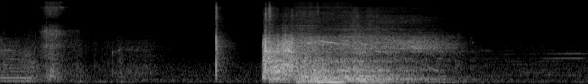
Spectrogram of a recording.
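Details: 1947 Willys CJ-2A, low-compression engine unrun for 30 years after soaking cylinders in Mystery Oil: catches with a sudden roar, runs unevenly about two seconds, then fades; old engine firing up.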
